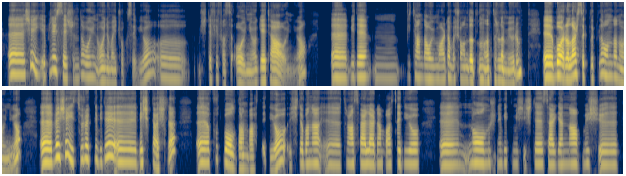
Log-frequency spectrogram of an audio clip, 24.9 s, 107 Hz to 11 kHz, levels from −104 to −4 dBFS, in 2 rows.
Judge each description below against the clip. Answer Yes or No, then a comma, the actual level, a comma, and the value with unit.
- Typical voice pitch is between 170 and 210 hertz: Yes, medium, 185 Hz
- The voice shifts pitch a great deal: No, average, 3.6 semitones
